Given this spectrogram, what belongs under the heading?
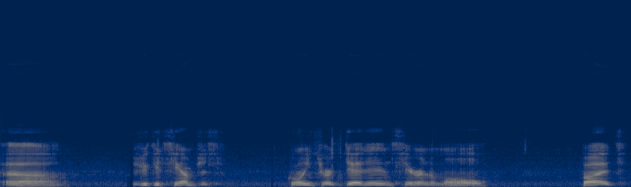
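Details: Adult male whose viral meningitis with very high fever at about six weeks old affected walking, talking, eyesight and hearing; lifelong speech impairment after infant meningitis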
